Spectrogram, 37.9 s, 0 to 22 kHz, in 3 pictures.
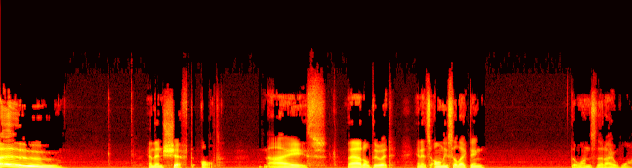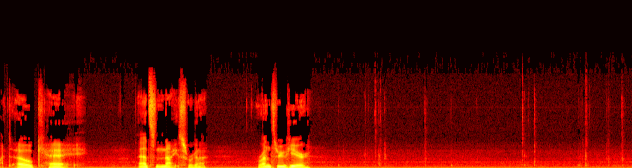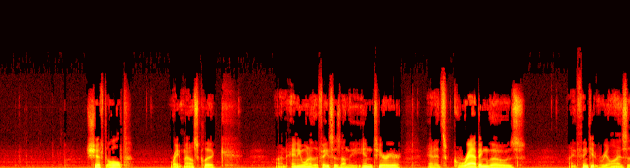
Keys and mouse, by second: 7.5-12.3 middle drag, 12.3-18.8 drag, 19.5-22.0 alt+shift+drag, 25.1 middle click.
